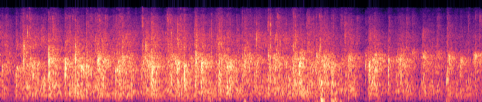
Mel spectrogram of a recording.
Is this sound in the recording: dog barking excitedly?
no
